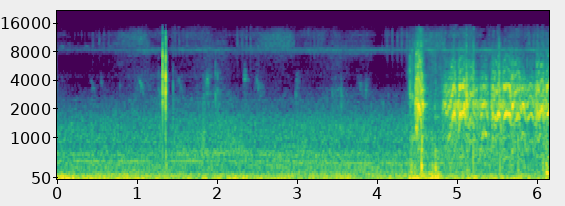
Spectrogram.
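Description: A low rumble with a single sharp click about a second in. Then, from about four and a half seconds in, a baitcasting reel sets up a loud, continuous raspy whir while a hooked bass is being fought.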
